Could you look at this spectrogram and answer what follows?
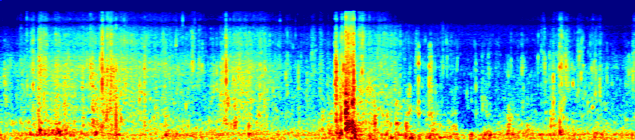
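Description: A hooked fish splashing and thrashing against the side of a small fishing boat as it is hauled aboard, with a loud thump about three and a half seconds in as it comes over the gunwale into the hold.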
